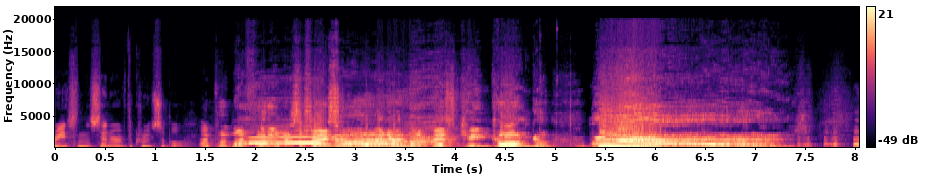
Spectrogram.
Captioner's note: yells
